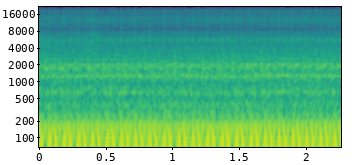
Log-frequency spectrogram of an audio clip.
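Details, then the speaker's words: Honda CX motorcycle after carburetor rebuild, slightly warm, idling at 1100 rpm: even steady putter, no misses or surging; snaps back to idle after throttle blip, responsive. "It's idling at 1100. I'm going to hit the throttle. Idles back down. As you can hear, it's responsive and"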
